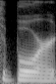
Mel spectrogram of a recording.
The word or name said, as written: to board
